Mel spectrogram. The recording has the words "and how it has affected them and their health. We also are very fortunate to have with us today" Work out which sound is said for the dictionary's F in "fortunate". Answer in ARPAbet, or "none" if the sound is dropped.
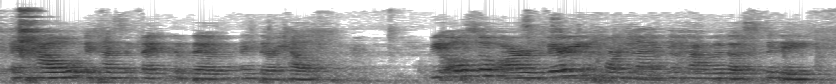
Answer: P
